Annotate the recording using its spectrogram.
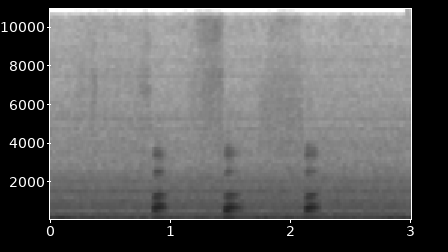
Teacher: Bibir bertemu dengan dua gigi seri.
